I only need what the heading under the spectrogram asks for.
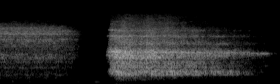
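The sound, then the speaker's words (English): One deep human breath: a steady inhale, a brief silent pause, then a longer, slightly louder exhale that fades out, heard alone. “Now take a deep breath.”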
